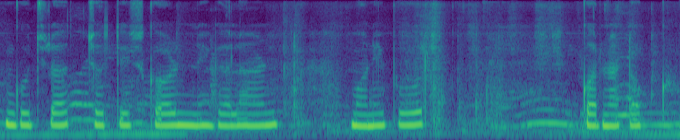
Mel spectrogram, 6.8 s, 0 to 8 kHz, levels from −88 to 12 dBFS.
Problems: constant background noise, continuous background conversations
